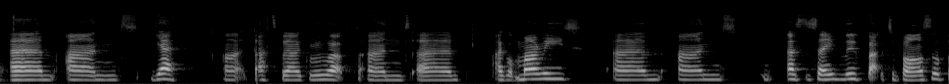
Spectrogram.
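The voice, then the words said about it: Northeast English accent. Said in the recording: “you can maybe be able to tell from my accent. I was born in the northeast of England.”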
